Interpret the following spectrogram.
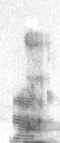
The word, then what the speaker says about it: Rat: So guys, how would you pronounce this word if you see this word in German? Hot. Rat.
